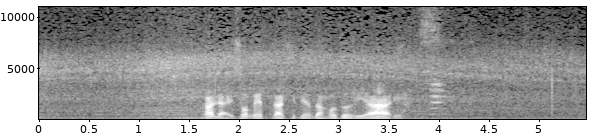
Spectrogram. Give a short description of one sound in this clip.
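A bus engine hums low and steady.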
